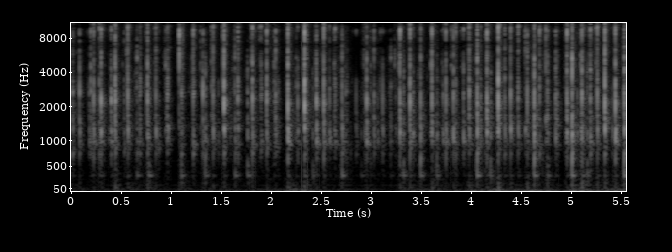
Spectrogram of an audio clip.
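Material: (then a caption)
Plastic. Both hands' fingertips type continuously on a KBD67 Lite 65% mechanical keyboard with a black plastic case, white blank PBT keycaps with one orange key, and lubed linear Dinokeys Mints switches, resting on a desk mat. The result is a rapid, steady stream of short, dry key taps centered around 1.2 kHz with some brightness, and each tap dies away almost instantly.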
